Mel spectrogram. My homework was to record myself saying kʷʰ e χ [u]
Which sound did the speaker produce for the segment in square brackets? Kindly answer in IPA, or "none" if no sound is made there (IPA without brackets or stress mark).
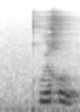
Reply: u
